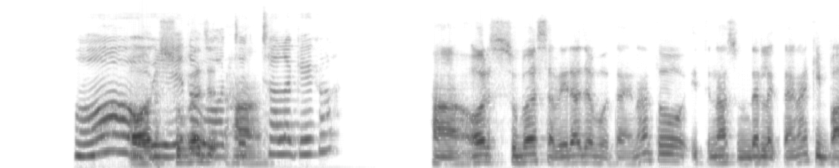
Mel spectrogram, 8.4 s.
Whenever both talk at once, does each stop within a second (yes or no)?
no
